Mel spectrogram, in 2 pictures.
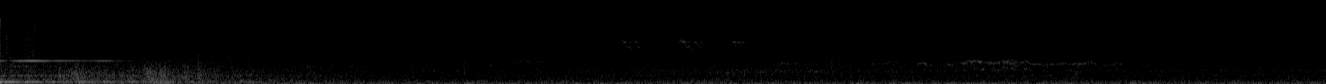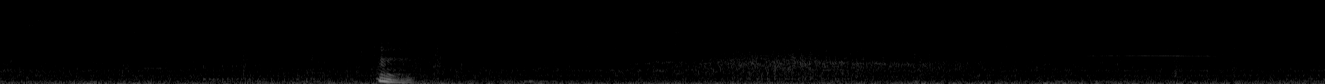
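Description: Footsteps shuffle softly over rocky ground.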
